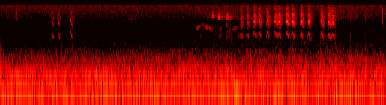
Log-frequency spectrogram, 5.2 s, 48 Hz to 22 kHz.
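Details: Warbling (Japanese) white-eye visiting a garden in Japan in winter, February 2012, giving short, thin, high chips, a few near the start, then a quicker cluster toward the end, over a steady low rumble.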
